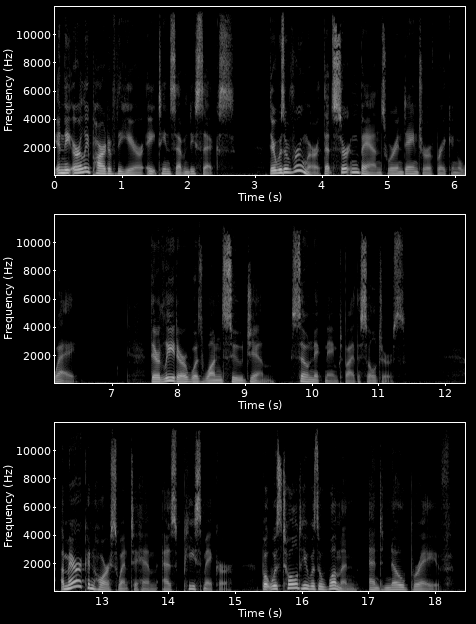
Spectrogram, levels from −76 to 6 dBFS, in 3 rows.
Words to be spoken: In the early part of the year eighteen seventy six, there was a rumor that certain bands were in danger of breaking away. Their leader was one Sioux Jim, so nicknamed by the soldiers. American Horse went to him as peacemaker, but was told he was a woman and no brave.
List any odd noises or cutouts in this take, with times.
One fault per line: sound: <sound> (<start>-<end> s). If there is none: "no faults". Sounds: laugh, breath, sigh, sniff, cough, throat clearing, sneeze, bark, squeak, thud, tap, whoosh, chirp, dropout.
no faults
